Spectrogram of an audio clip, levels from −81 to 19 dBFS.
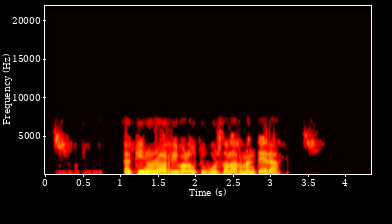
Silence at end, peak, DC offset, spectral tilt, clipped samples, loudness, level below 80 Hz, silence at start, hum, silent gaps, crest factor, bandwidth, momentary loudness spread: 0.75 s; -2 dBFS; under 0.1%; -6.5 dB/octave; under 0.1%; -15 LUFS; -60 dBFS; 0.15 s; none; 0.78-1.02 s, 3.27-3.43 s; 16 dB; 7.6 kHz; 22 LU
